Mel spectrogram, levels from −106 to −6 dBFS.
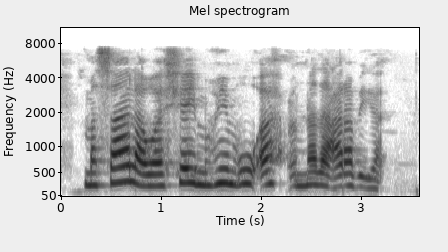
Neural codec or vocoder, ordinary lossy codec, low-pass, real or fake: none; none; 7.2 kHz; real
